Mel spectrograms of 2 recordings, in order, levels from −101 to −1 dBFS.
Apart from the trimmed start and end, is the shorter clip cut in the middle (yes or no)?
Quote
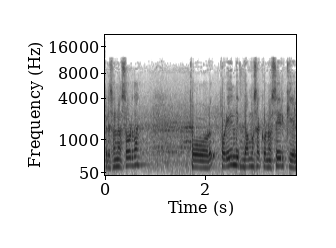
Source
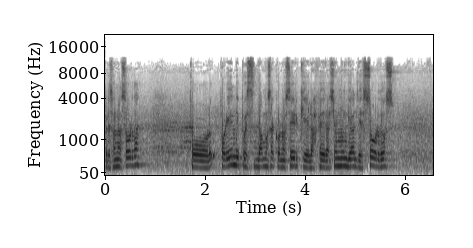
yes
